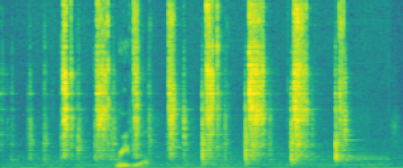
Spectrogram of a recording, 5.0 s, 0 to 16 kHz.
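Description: Screws being inserted into Legrand Mighty Mo 20 end panels, with a series of sharp metallic clicks and ratcheting ticks in an irregular rhythm, close by, and a brief spoken word partway through.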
